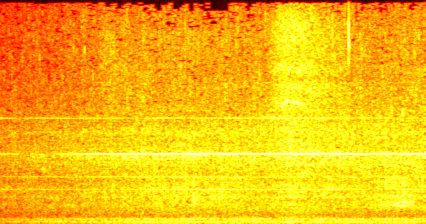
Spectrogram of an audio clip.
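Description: Air stones in a fish tank bubbling hard, a steady rush of aerated water that grows a little louder, with a low rumble coming in near the end.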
